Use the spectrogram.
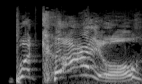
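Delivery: name stretched out, exaggerated, animated, very loud and high. Imitating Kyle Kinane referring to himself in his act: over-the-top animated Kyle Kinane impression. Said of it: "it's always like an over-the-top animated".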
